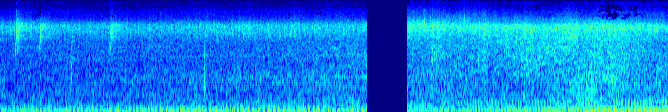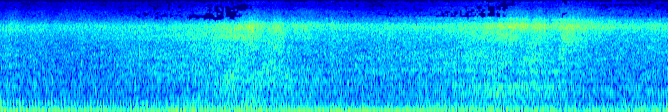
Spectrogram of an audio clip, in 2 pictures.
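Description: A motor engine running steadily, a low hum. The sound drops out completely for about half a second just under five seconds in.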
